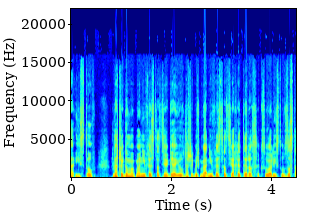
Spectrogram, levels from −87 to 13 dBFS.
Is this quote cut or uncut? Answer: cut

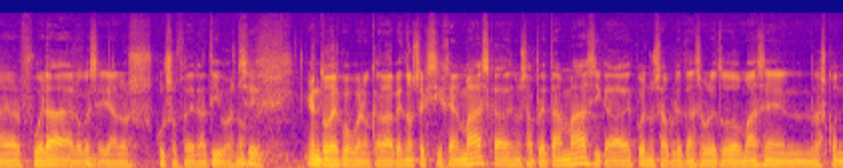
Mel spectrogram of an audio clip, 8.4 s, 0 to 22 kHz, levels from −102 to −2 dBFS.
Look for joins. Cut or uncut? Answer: uncut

